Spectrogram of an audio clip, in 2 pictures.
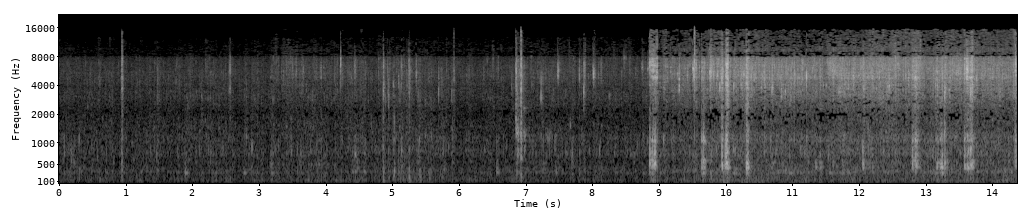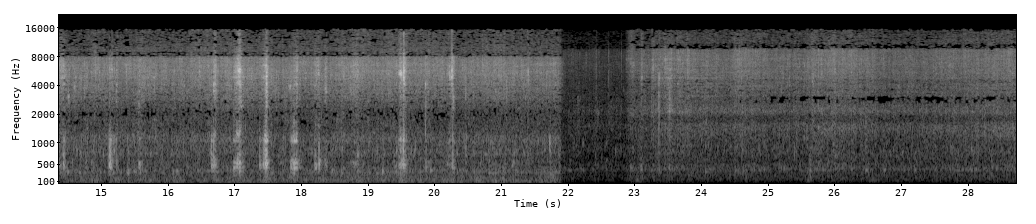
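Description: Sliced onion and garlic frying in hot oil in a steel kadai. The sizzle starts loud with many sharp crackles and spits about nine seconds in, then settles to a steadier, quieter sizzle after a break near the end.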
